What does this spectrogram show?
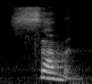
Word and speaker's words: salmon: So whenever you have the vowels A, O, U followed by L, it always stands silent. Like in cough, salmon, chalk, yolk.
